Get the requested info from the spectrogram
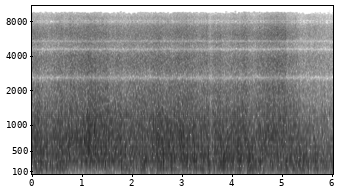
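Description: Rough sea surf churning and breaking against a concrete slipway: a loud, steady rushing, with wind on the microphone.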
